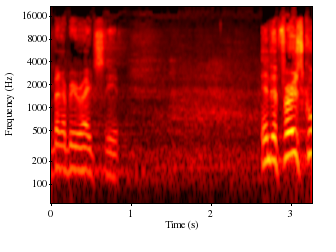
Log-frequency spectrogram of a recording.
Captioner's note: laughter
